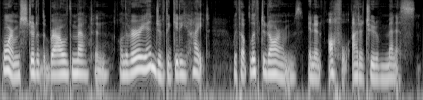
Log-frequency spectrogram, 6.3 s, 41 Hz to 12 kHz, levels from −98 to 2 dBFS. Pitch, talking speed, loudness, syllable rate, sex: 175 Hz, 245 wpm, -19 LUFS, 6.9 syllables/s, female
